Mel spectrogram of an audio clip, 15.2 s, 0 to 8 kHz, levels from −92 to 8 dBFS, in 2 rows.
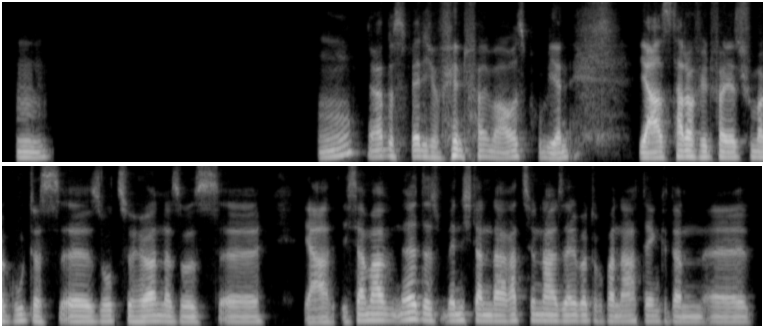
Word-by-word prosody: Mhm. 100 Hz, +1 st, -3 dB, 2.7 s
Mhm. 140 Hz, -, -3 dB
Ja, 115 Hz, +2 st, 0 dB
das 120 Hz, -2 st, -5 dB
werde 115 Hz, -1 st, +4 dB
ich 105 Hz, -, -3 dB
auf 95 Hz, -, -8 dB
jeden 130 Hz, -3 st, +6 dB
Fall 115 Hz, 0 st, -3 dB
mal 100 Hz, -3 st, -1 dB
ausprobieren. 100 Hz, -1 st, -1 dB, 0.6 s
Ja, 95 Hz, -1 st, +8 dB
es 95 Hz, -1 st, 0 dB
tat 110 Hz, 0 st, +5 dB
auf 110 Hz, -1 st, +5 dB
jeden 105 Hz, -1 st, +1 dB
Fall 105 Hz, -2 st, +4 dB
jetzt 100 Hz, 0 st, +2 dB
schon 105 Hz, -, -5 dB
mal 100 Hz, -1 st, +3 dB
gut, 110 Hz, +3 st, -5 dB
das, 95 Hz, 0 st, -3 dB
äh, 95 Hz, -1 st, +2 dB
so 100 Hz, +2 st, -2 dB
zu 100 Hz, -1 st, -5 dB
hören. 100 Hz, +2 st, +3 dB
Also, 95 Hz, 0 st, -1 dB
es, 95 Hz, 0 st, -5 dB
äh, 95 Hz, 0 st, -2 dB, 0.4 s
ja, 85 Hz, +1 st, -1 dB
ich 90 Hz, 0 st, -11 dB
sage 110 Hz, -, +3 dB
mal, 120 Hz, -1 st, +5 dB
ne, 120 Hz, +6 st, +3 dB
dass 115 Hz, -3 st, -2 dB
wenn 110 Hz, +1 st, 0 dB
ich 115 Hz, -1 st, -8 dB
dann 110 Hz, -1 st, +1 dB
da 105 Hz, -1 st, +2 dB
rational 110 Hz, 0 st, -1 dB
selber 110 Hz, 0 st, 0 dB
darüber 100 Hz, -1 st, -4 dB
nachdenke, 100 Hz, +1 st, -4 dB
dann, 95 Hz, -1 st, -3 dB
äh, 90 Hz, 0 st, -3 dB
100 Hz, 175 wpm, -23 LUFS, 95-110 Hz, 2.7 s, Ja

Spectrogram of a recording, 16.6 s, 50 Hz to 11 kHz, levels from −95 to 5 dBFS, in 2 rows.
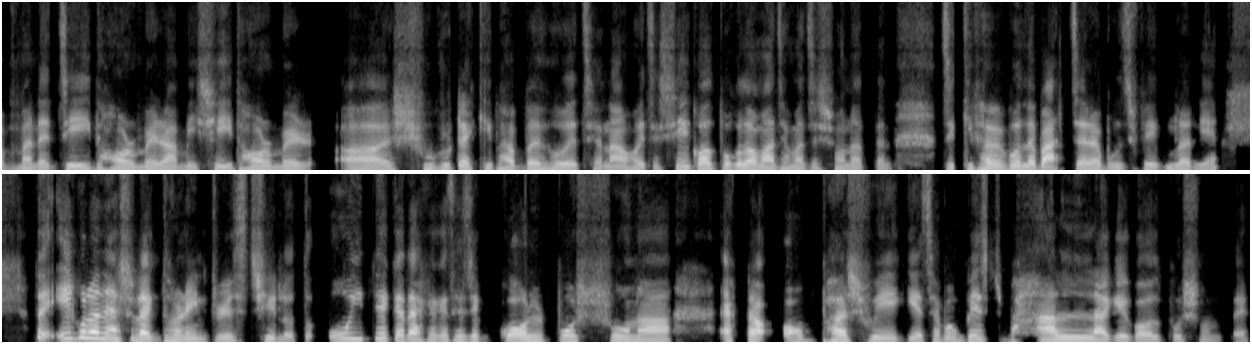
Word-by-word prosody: মানে 165 Hz, -2 st, -2 dB
যেই 200 Hz, -1 st, 0 dB
ধর্মের 185 Hz, -2 st, -1 dB
আমি 170 Hz, +1 st, -8 dB
সেই 190 Hz, -1 st, -2 dB
ধর্মের 185 Hz, -2 st, -1 dB, 0.3 s
আ -, -, +1 dB, 0.4 s
শুরুটা 220 Hz, -2 st, -3 dB
কিভাবে 190 Hz, -3 st, -3 dB
হয়েছে 175 Hz, 0 st, -3 dB
না -, -, +2 dB
হয়েছে 175 Hz, +2 st, -6 dB
সেই 310 Hz, -, -2 dB
গল্পগুলো 250 Hz, -3 st, +3 dB
মাঝে, 200 Hz, 0 st, 0 dB
মাঝে 190 Hz, 0 st, -8 dB
শোনাতেন। 175 Hz, -5 st, -8 dB, 0.4 s
যে -, -, -5 dB
কিভাবে 220 Hz, -1 st, +1 dB
বলে 210 Hz, -1 st, +2 dB
বাচ্চারা 185 Hz, +6 st, +1 dB
বুঝবে 170 Hz, 0 st, -10 dB
এগুলা 165 Hz, 0 st, -4 dB
নিয়ে। 165 Hz, -, -7 dB, 0.4 s
তো -, -, +2 dB, 0.2 s
এগুলা 380 Hz, +1 st, +8 dB
নিয়ে 315 Hz, -3 st, +7 dB
আসলে 275 Hz, -3 st, +5 dB
এক 220 Hz, -, -11 dB
ধরনের 220 Hz, -2 st, +2 dB
interest 175 Hz, 0 st, -4 dB
ছিল। 205 Hz, -7 st, -3 dB
তো -, -, -10 dB, 0.2 s
ওই 335 Hz, 0 st, +2 dB
থেকে 335 Hz, -3 st, +2 dB
দেখা 245 Hz, 0 st, +4 dB
গেছে 255 Hz, +1 st, -2 dB
যে 250 Hz, -, -1 dB, 0.2 s
গল্প 225 Hz, +4 st, +3 dB, 0.3 s
শোনা 225 Hz, -3 st, +2 dB, 0.5 s
একটা -, -, +3 dB, 0.3 s
অভ্যাস 220 Hz, +2 st, +2 dB
হয়ে 200 Hz, -3 st, +1 dB
গিয়েছে 190 Hz, 0 st, -2 dB
এবং 215 Hz, +1 st, -2 dB
বেশ 290 Hz, +1 st, 0 dB, 0.2 s
ভাল্লাগে 210 Hz, -4 st, +4 dB
গল্প 155 Hz, -2 st, -2 dB, 0.2 s
শুনতে। 140 Hz, -7 st, -14 dB
200 Hz, 175 wpm, -23 LUFS, 180-225 Hz, 0.5 s, এগুলা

